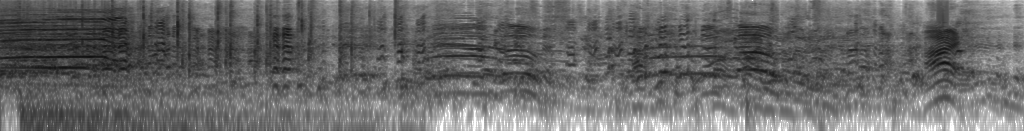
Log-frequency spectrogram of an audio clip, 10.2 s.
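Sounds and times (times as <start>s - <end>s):
crowd cheering with whoops and shouts: 0.0s - 8.0s
laughter: 3.9s - 10.2s.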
